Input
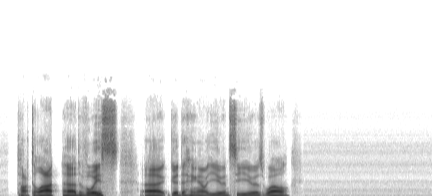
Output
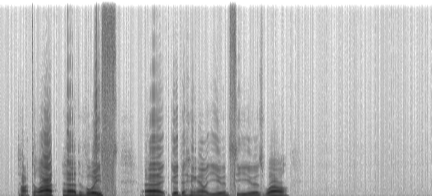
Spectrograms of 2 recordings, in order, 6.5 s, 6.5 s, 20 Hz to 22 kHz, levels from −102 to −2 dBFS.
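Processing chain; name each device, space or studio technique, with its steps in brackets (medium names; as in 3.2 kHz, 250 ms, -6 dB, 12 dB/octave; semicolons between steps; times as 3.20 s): record under a worn stylus (tracing distortion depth 0.27 ms; crackle 130 per s -43 dBFS; pink noise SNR 38 dB); trim +3.5 dB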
